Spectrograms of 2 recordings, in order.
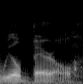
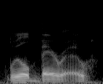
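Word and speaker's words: wheelbarrow: that Amon am yes I said Wheel bar Barrel again I keep saying wheel barrel we nail it wheel barrow follow us for more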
